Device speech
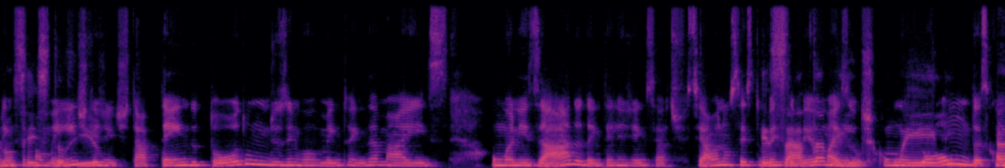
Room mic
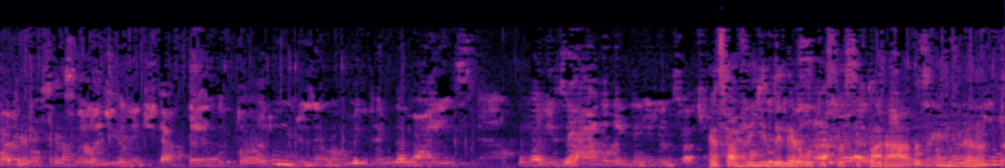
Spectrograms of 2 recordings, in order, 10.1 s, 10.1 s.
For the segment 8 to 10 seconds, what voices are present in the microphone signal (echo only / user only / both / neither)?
both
